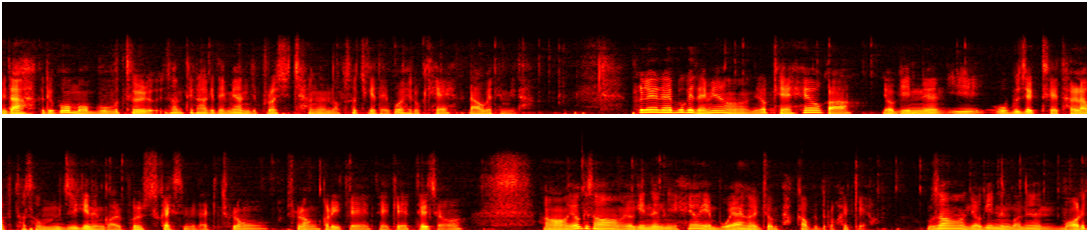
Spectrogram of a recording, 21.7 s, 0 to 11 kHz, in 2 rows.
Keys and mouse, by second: 1.2 w, 1.9 alt+click, 1.9 alt+right click, 1.9 alt+middle click, 1.9 w, 2.9-3.3 alt+drag, 3.4 alt+right drag, 3.6 alt+w, 3.7 alt+click, 3.9 alt+right drag, 4.2 w, 4.3 alt+middle drag, 4.7 alt+click, 4.9 alt+right drag, 5.3 alt+middle click, 7.3 alt+click, 7.3 w, 8.1 alt+click, 8.5 click, 9.5 alt+click, 11.9 alt+click, 11.9 alt+middle click, 11.9 alt+right click, 13.1 alt+middle click, 13.1 alt+right click, 13.4 click, 13.5 alt+middle click, 13.5 alt+right click, 13.9-14.3 alt+drag, 15.6 alt+click, 16.4 alt+click, 17.0 alt+click, 17.2 alt+right drag, 18.9 alt+right click, 19.3 alt+middle drag, 19.7 alt+click, 20.5 alt+middle click, 20.7 alt+right drag, 21.2 alt+middle drag, 21.5 alt+right drag.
